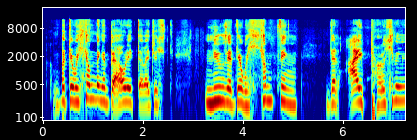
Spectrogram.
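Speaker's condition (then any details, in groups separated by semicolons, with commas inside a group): Cerebral palsy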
